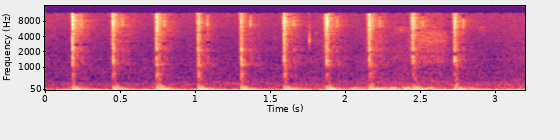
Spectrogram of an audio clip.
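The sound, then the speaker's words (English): Quick, evenly spaced clicks on a computer as a randomize button is pressed over and over, each one crisp and moderately loud in a steady rhythm, with no talk. “I had to click the randomize button a few times.”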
